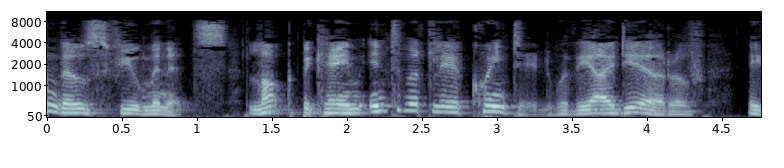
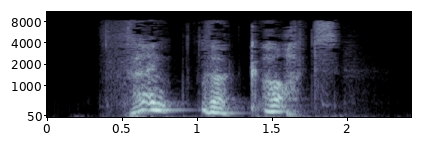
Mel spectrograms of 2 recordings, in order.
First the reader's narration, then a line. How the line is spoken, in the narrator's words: croaked Locke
